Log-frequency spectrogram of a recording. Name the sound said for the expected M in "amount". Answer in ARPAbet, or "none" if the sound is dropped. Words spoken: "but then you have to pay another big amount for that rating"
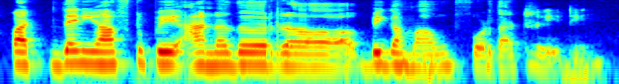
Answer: M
